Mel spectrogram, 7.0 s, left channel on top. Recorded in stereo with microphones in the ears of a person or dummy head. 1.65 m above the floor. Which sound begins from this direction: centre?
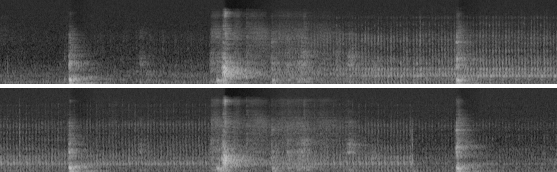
A thud, at 0.8 s.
